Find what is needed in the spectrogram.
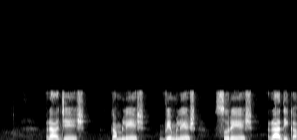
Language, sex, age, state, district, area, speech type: Hindi, female, 60+, Rajasthan, Jaipur, urban, spontaneous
